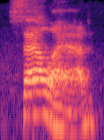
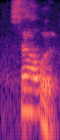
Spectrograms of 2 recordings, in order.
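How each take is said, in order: First: The second syllable has a full vowel. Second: The second syllable has a brief uh vowel. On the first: The speaker calls it wrong. "We don't say salad" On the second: The speaker calls it right. "a brief uh sound there. That's a schwa sound"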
